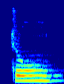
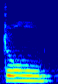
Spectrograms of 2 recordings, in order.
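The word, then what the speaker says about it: 中: This then is pronounced zhong with the first tone, zhong.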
